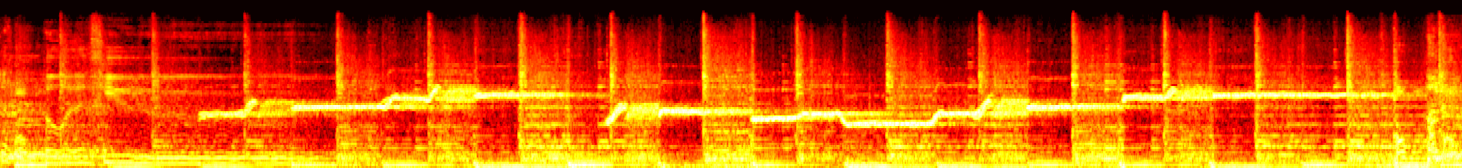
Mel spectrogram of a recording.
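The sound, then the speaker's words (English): A clear, bright whistled melody rides on top of a steady band accompaniment, moving in sustained stepwise notes over a rhythmic beat with bass and percussive strums throughout. “Wow, they're killing me with that whistling there.”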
